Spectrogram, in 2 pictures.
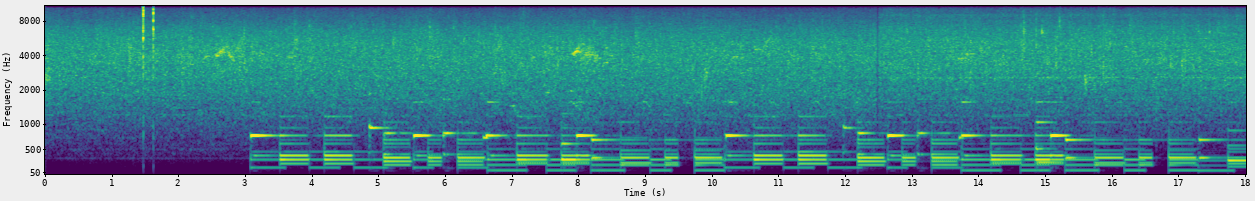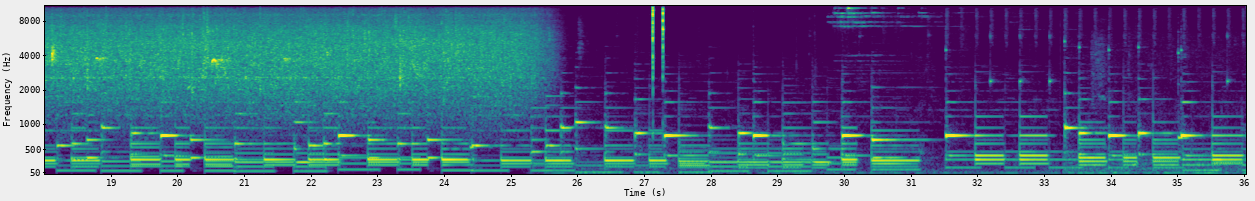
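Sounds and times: rain falling: 0.0 - 25.8
gentle instrumental music: 3.1 - 36.0.

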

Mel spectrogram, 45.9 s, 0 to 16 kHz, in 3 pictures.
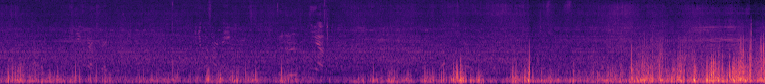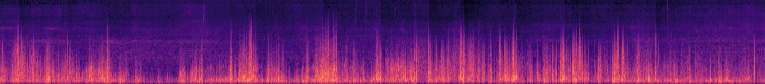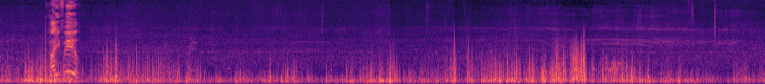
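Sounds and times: gusty wind buffeting microphone: 0.0 - 45.9.

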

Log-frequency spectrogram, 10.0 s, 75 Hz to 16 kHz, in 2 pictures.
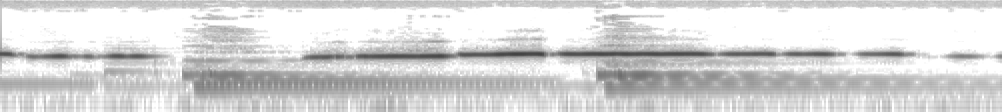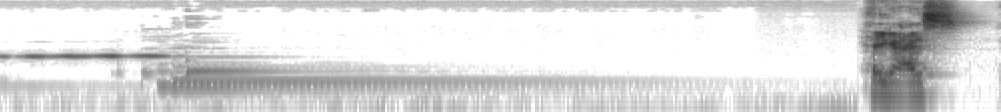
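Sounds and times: man whistling a melody: 0.0 - 6.6
strummed ukulele: 0.0 - 8.3.

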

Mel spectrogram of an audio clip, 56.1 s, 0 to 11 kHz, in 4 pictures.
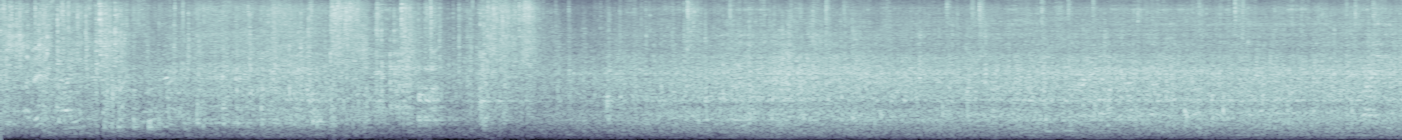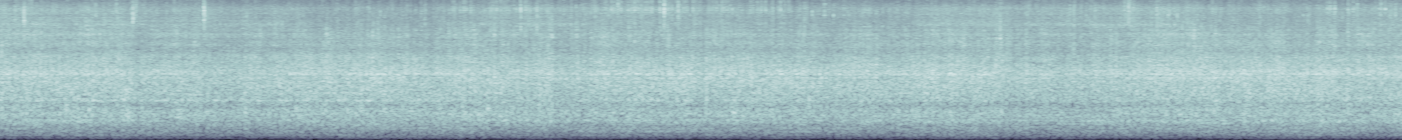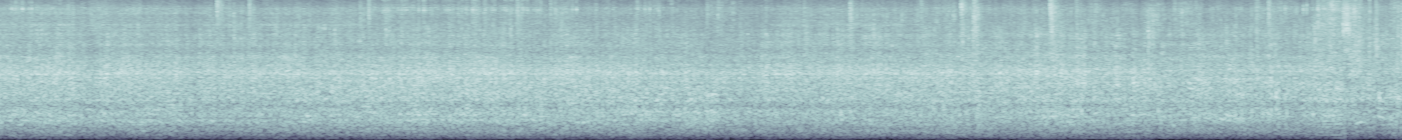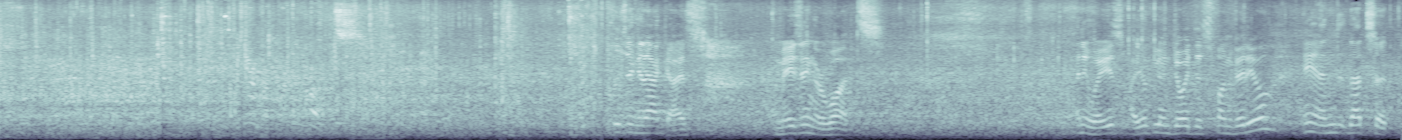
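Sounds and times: shopping cart rattling on escalator: 0.0 - 56.0.

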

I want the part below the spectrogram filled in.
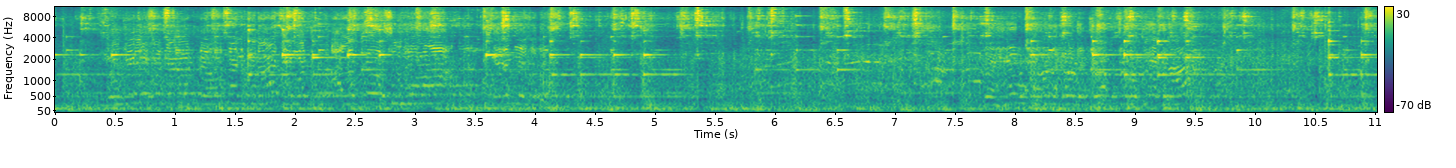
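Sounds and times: hand drums beating fast: 0.0 - 11.0
high held melody line: 0.0 - 11.0
metallic clinking: 0.0 - 11.0.

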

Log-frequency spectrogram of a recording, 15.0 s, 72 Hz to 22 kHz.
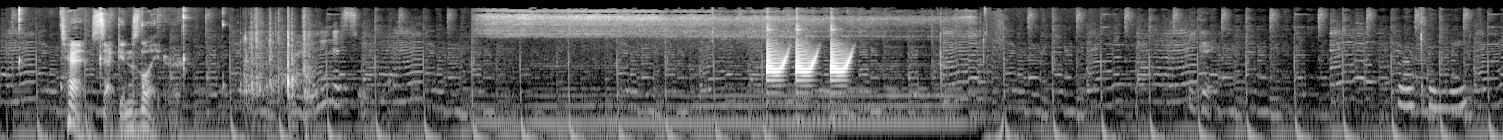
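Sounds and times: background music with steady beat: 0.0 - 15.0
rising cartoon boing: 7.7 - 8.6.

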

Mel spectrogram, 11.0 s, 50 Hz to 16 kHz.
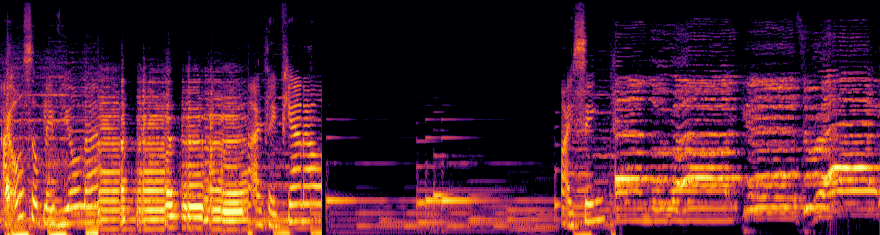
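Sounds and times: women singing in harmony: 7.5 - 11.0.

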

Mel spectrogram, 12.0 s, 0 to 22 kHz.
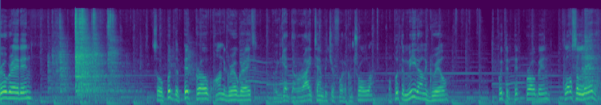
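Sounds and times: metal grate clanking in drum: 0.8 - 5.1, 11.3 - 12.0.

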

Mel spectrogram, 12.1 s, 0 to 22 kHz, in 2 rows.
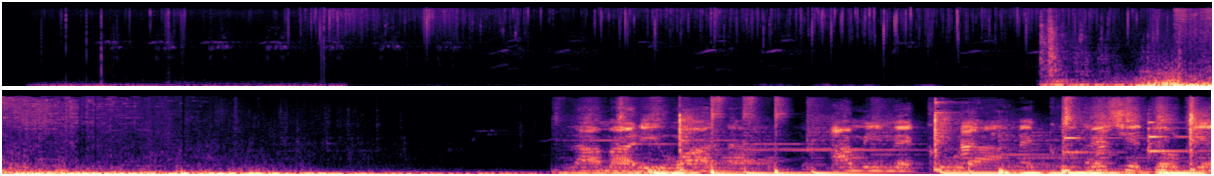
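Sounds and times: birds chirping: 0.2 - 5.2
loud low crash: 5.2 - 8.8
music: 8.8 - 12.0.

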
